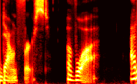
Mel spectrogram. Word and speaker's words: avoir: Let's get the pronunciation down first. Avoa.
